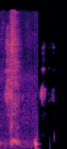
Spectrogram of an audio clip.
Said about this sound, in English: My dog is coughing up, so I have to make sure he's okay.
